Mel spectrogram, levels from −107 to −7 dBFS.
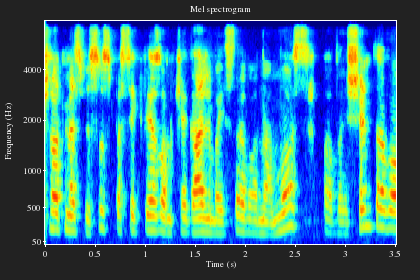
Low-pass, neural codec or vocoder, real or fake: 7.2 kHz; none; real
